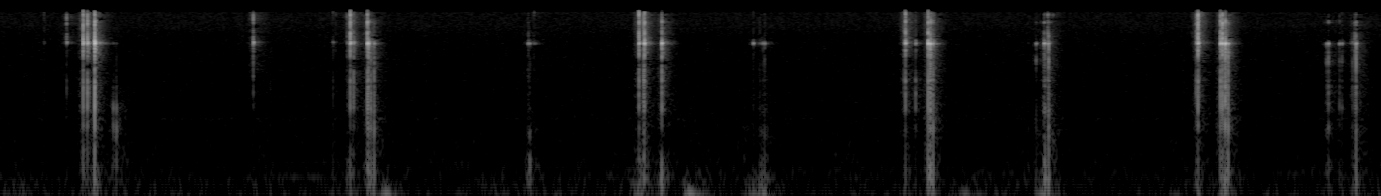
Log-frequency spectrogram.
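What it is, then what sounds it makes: Amber glass bottle. A small brown amber glass bottle with embossed glass and a white cap is held sideways and tapped with long nails. The taps come as sharp, bright clicks, often in quick pairs, spread across the clip with quiet gaps between them. Each click is very short and high-pitched, with almost no ring, over a faint low rumble.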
